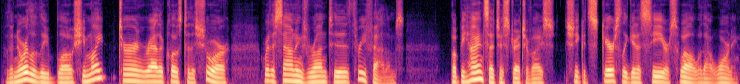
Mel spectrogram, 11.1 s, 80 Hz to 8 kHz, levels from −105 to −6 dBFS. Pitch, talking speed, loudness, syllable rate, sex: 135 Hz, 195 wpm, -17 LUFS, 5.3 syllables/s, male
